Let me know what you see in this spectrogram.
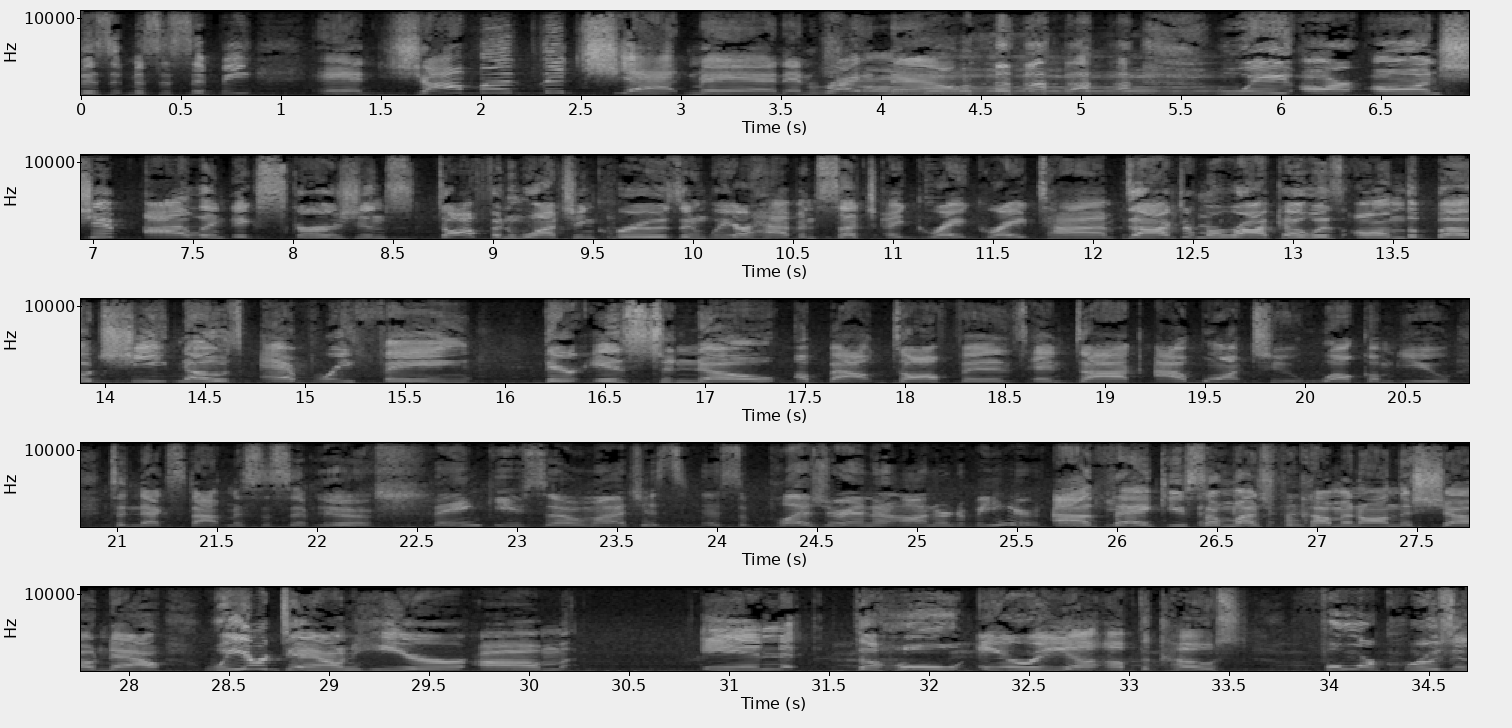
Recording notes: We’re on the road live from the 27th Annual Cruisin’ the Coast at Cruisin’ Central in Gulfport.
